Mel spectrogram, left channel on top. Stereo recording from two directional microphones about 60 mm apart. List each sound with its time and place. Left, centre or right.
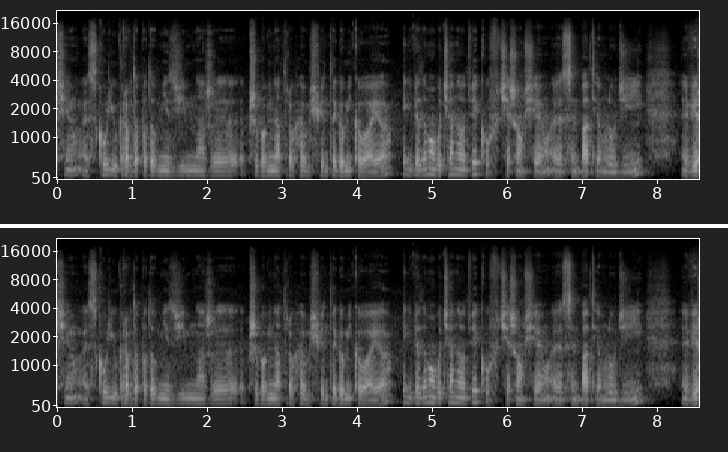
0.0 s speech: centre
